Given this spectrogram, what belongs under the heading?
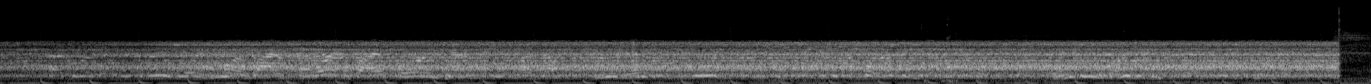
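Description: A weak amateur radio station comes in on 28564 during a Parks on the Air session in South Carolina, a faint voice buried in continuous hissing static with rhythmic pulsing interference, steady throughout until it cuts off abruptly at the end.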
